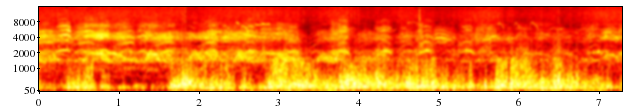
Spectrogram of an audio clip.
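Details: Black-headed gulls at Burwell Fen, Cambridgeshire, UK, on 15 April 2015, a noisy flock: harsh, overlapping calls with ringing harmonics repeat throughout, over heavy low wind rumble.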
